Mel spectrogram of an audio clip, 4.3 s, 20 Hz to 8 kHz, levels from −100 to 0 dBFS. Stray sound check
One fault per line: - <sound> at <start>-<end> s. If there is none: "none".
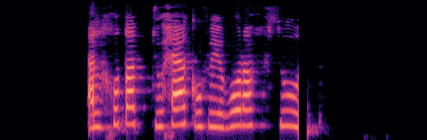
- dropout at 3.0-3.1 s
